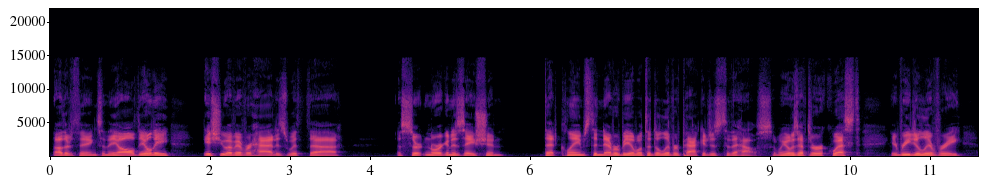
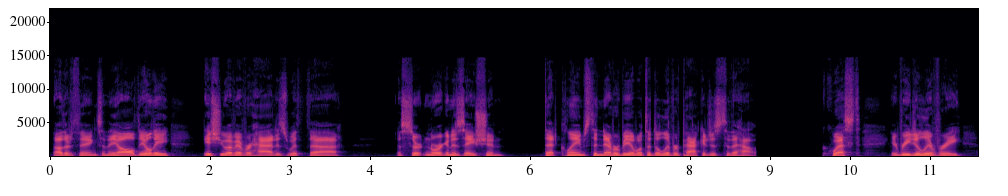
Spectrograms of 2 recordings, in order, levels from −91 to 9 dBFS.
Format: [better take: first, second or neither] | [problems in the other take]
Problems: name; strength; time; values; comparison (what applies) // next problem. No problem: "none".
first | audio cutting out; at 9 s for 1 s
